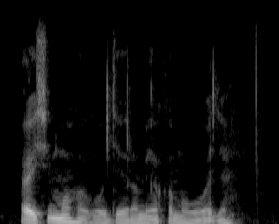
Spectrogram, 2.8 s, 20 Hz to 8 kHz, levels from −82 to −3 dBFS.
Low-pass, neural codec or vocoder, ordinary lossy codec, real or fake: 7.2 kHz; none; none; real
